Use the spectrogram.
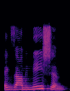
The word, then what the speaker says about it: examination: Next, examination. How do you pronounce? Examination. So even this is, so you have to check how many syllables you have. There are 5. So from the end of the word you have to place on the second. So first, shun, ne. So here is your stress mark.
